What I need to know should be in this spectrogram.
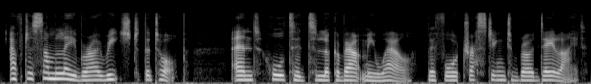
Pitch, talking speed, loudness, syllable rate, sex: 200 Hz, 195 wpm, -18 LUFS, 5.4 syllables/s, female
